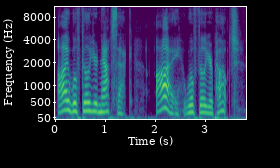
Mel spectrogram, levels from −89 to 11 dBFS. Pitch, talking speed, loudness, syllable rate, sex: 220 Hz, 140 wpm, -17 LUFS, 3.9 syllables/s, female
